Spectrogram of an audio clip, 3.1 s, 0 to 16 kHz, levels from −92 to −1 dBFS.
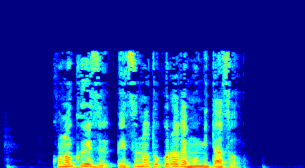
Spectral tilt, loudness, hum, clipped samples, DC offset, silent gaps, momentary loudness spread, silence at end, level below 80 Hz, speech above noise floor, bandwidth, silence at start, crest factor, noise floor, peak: -5.5 dB/octave; -26 LUFS; none; under 0.1%; under 0.1%; none; 9 LU; 0.65 s; -64 dBFS; 47 dB; 11.5 kHz; 0.55 s; 20 dB; -72 dBFS; -8 dBFS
